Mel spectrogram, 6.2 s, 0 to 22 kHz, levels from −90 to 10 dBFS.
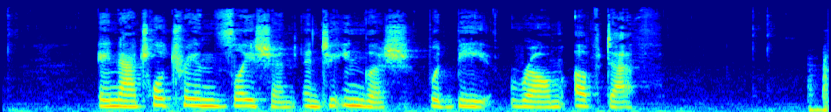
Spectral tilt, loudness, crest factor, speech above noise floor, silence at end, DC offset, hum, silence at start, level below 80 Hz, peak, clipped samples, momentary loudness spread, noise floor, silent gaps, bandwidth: -4.5 dB/octave; -26 LUFS; 18 dB; 33 dB; 0 s; under 0.1%; none; 0.75 s; -50 dBFS; -8 dBFS; under 0.1%; 7 LU; -58 dBFS; none; 16 kHz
